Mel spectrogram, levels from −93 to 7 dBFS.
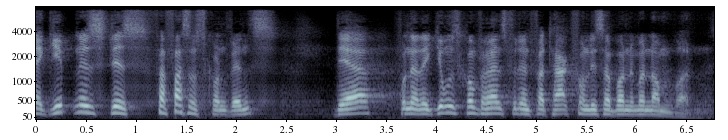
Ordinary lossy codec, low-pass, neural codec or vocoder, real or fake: none; 7.2 kHz; codec, 24 kHz, 0.9 kbps, DualCodec; fake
